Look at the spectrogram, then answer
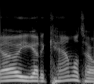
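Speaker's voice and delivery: ordinary talk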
